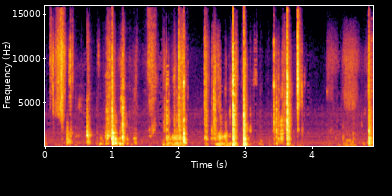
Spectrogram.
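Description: A plastic machine clatters and clicks as it is moved by hand.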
